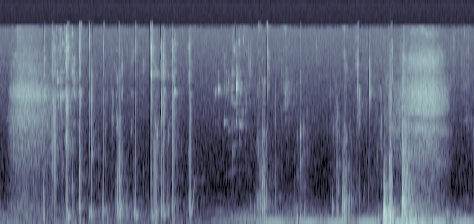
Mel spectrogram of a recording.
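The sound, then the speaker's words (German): Someone takes a sip of water: a string of small wet mouth clicks, then a soft low rumble and a louder gulping swallow near the end, with no talking. “Ich nehme gleich mal einen Schluck Wasser hier.”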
